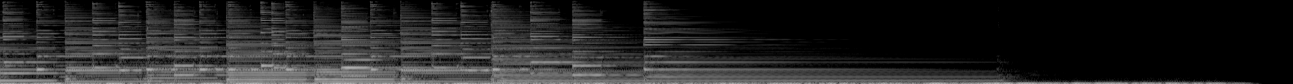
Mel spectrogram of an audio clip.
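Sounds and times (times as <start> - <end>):
harpsichord: 0.0 - 10.0.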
